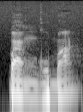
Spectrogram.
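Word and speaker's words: Kpanguma: Banguma, it's spelled K-P-A, not P-A.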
